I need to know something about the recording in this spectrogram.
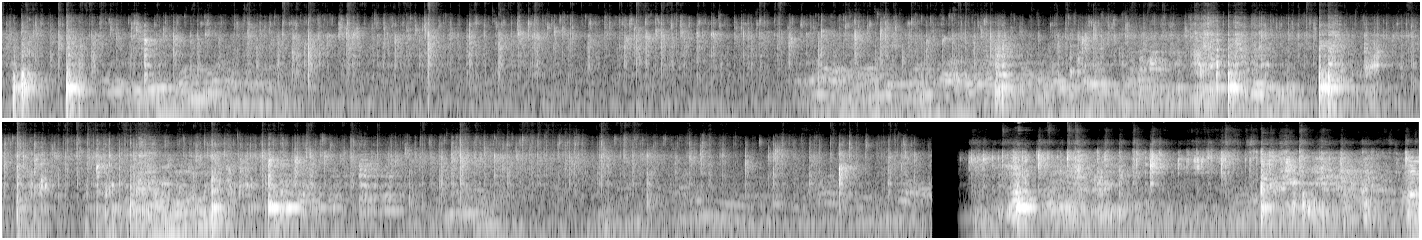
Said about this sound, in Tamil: கடுகு நல்லா பொரிஞ்சிருச்சு கருவேப்பிலை போட்டுக்கலாம்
